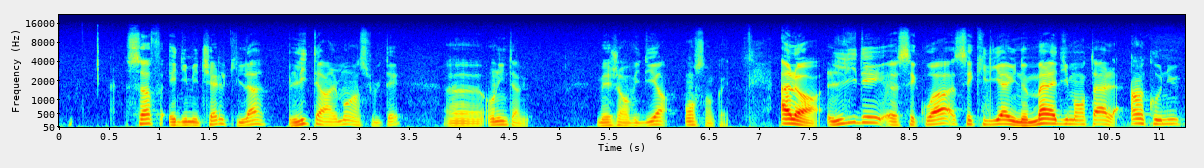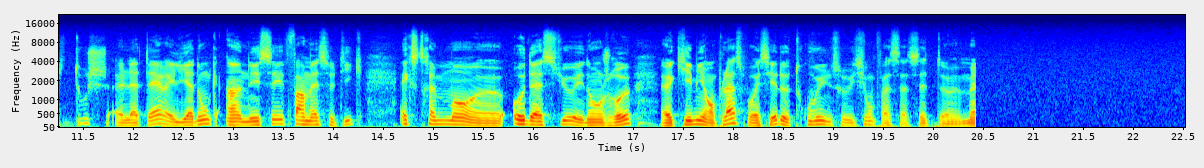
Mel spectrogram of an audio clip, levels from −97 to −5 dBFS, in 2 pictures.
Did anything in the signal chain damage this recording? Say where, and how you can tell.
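Yes: audio dropout to a faint residue at 20.42 s, after "solution face à cette", to the end. Only hiss remains, likely from a lost feed into a still-live path.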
